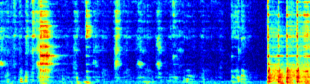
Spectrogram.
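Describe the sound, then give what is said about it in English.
A whisk works through dry baking ingredients, including baking powder and salt for chocolate chip cookie dough, in a bowl. Rapid, irregular metallic clinks and light scrapes are heard, and a louder burst of scraping comes near the end, with no talk. “And we are going to whisk.”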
